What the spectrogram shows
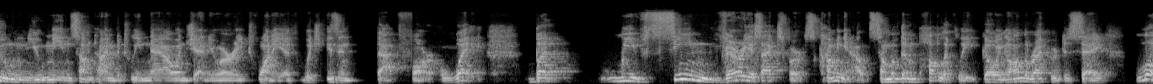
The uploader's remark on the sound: In this bonus episode of The New Abnormal , which happened LIVE on Zoom.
